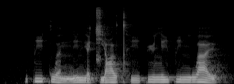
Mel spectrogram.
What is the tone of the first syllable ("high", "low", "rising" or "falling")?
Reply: high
